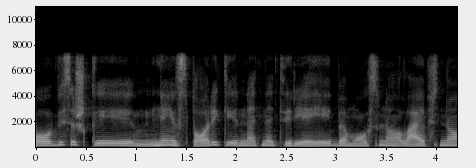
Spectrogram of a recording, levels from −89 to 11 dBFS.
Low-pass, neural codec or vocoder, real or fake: 7.2 kHz; none; real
